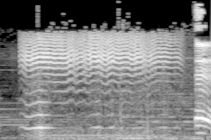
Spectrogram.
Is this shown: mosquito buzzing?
yes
